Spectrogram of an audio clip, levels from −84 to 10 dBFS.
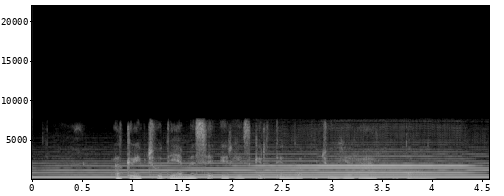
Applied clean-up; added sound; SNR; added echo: none; Wind instrument, woodwind instrument; -3 dB; none.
